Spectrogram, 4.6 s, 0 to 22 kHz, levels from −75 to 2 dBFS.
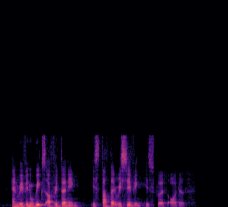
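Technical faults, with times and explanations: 3.08 s to the end, input likely switched to a poorer device: with no gap, the speech drops about 10 dB, turns dull with nothing above 3.8 kHz, and gains faint new noise.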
